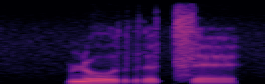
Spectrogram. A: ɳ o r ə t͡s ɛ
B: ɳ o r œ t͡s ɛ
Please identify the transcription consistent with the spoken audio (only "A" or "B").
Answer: A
